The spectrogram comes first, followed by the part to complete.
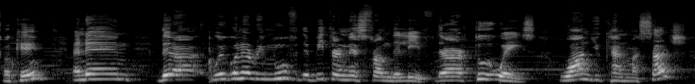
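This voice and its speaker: A man's voice: high voice, moderate pace, faint music behind. Venezuelan man chef showing a recipe. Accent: Venezuelan Spanish. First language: Spanish. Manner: explains step by step, many fillers. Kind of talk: casual cooking demonstration.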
